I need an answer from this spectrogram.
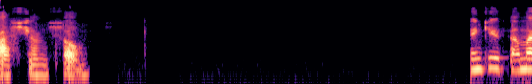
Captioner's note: pause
